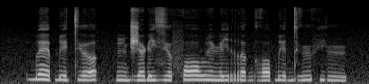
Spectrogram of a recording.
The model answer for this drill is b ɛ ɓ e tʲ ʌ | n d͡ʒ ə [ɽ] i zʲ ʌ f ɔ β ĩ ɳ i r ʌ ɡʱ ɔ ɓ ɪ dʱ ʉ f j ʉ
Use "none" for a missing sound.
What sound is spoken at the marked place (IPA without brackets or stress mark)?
ɽ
